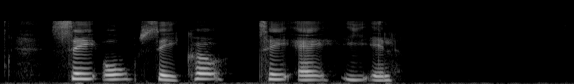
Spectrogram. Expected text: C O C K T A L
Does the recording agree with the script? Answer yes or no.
no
